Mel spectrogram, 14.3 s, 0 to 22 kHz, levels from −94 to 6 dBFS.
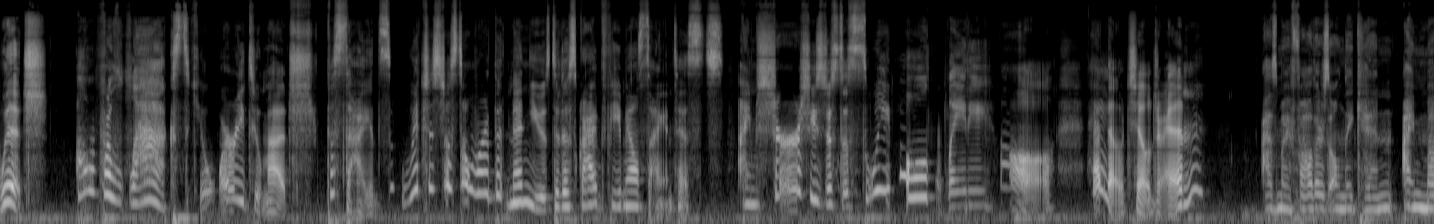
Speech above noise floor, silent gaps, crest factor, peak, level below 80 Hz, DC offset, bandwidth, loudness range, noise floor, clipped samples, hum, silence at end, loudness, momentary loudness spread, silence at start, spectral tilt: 25 dB; none; 22 dB; -12 dBFS; -56 dBFS; under 0.1%; over 20 kHz; 2 LU; -58 dBFS; under 0.1%; none; 0 s; -33 LUFS; 10 LU; 0 s; -2.5 dB/octave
